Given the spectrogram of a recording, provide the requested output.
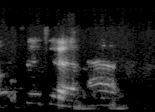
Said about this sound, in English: Sick of this cat over here in this corner.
